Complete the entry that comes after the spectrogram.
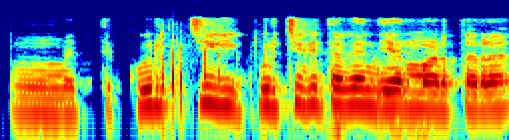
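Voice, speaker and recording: A man's voice: high voice, quick pace. A man with a North Karnataka accent on a phone call, needling and scolding as he repeats his questions in casual banter. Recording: noisy, band-limited phone call recording.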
